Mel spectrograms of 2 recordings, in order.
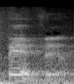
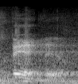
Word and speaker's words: Fayetteville: The original pronunciation of Fayetteville was Feydville, and Hayden still says that. That's how I said Fayetteville growing up. It was not Fayetteville, it was Feydville.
